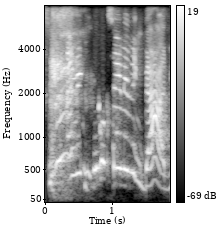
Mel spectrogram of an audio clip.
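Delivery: high, loud, animated protest; excited. Real, not acted. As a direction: jump in excitedly. Excited defence of friend.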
